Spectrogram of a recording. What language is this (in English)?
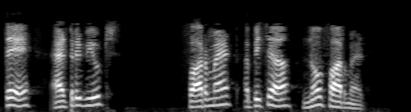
Sanskrit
